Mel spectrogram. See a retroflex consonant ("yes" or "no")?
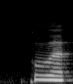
no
